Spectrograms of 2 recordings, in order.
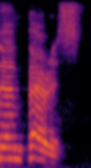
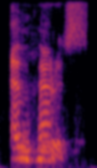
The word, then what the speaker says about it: Emperis: The name Emperis is a blending of empire and Paris. That's spelled P-E-R-I-S, Paris.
